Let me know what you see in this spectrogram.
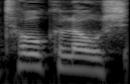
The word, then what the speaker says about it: Tokoloshe: Just before we go any further, so I looked this up, and Tokolosh is just the most commonly used pronunciation, but there are lots of other pronunciations of Tokolosh.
